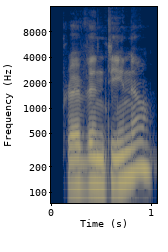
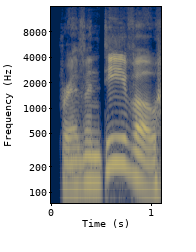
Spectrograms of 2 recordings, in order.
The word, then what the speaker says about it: preventivo: Preventino. No. Preventivo. There is a V at Now the end, not an N. preventivo.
